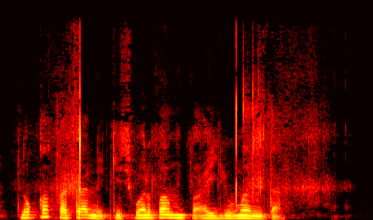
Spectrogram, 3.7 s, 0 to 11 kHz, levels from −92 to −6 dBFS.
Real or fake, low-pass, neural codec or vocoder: real; 9.9 kHz; none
